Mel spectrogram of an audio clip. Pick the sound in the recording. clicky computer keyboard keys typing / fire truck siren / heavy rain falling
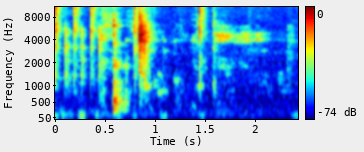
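clicky computer keyboard keys typing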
